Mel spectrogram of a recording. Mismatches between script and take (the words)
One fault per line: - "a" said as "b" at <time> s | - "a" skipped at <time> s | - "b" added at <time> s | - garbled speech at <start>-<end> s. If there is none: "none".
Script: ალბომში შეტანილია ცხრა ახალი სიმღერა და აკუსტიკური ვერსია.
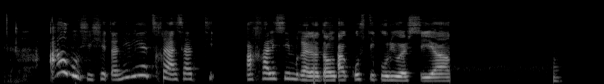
none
